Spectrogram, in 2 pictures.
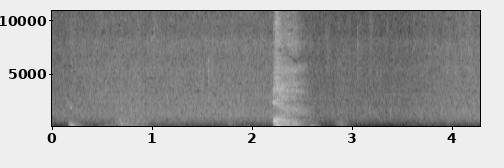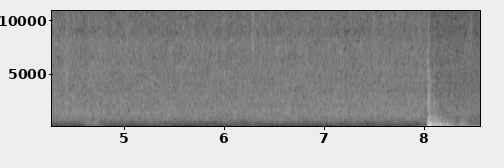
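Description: Soy chunks and sliced vegetables sizzling in oil in a hot frying pan, a steady hiss. Two short clattering knocks cut through it, one about two seconds in and a louder one near the end.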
